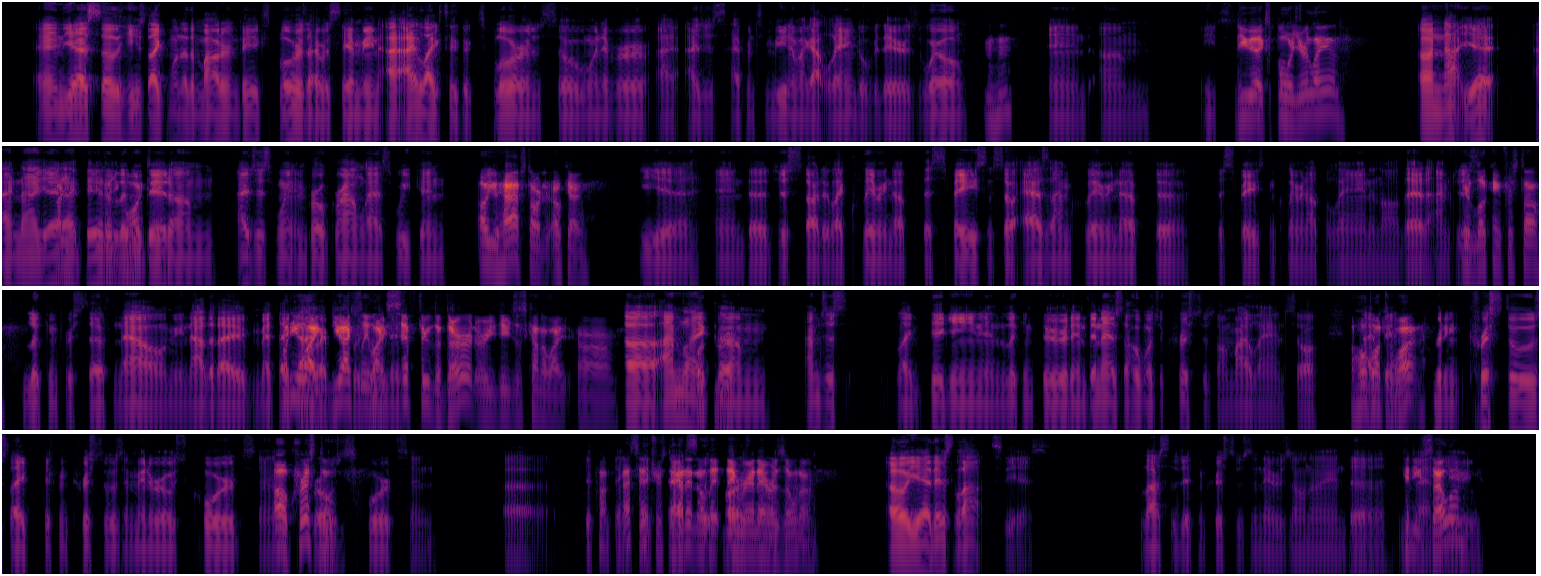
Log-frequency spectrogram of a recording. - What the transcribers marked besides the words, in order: other background noise; tapping
- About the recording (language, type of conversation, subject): English, unstructured, What can explorers' perseverance teach us?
